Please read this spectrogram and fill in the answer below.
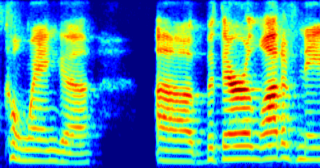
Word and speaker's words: Cahuenga: It's pronounced Cahuenga.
